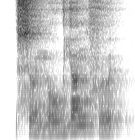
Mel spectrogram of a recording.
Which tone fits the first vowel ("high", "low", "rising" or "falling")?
low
